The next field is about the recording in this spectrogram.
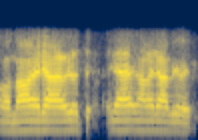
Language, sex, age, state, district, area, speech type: Malayalam, male, 18-30, Kerala, Kasaragod, rural, conversation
